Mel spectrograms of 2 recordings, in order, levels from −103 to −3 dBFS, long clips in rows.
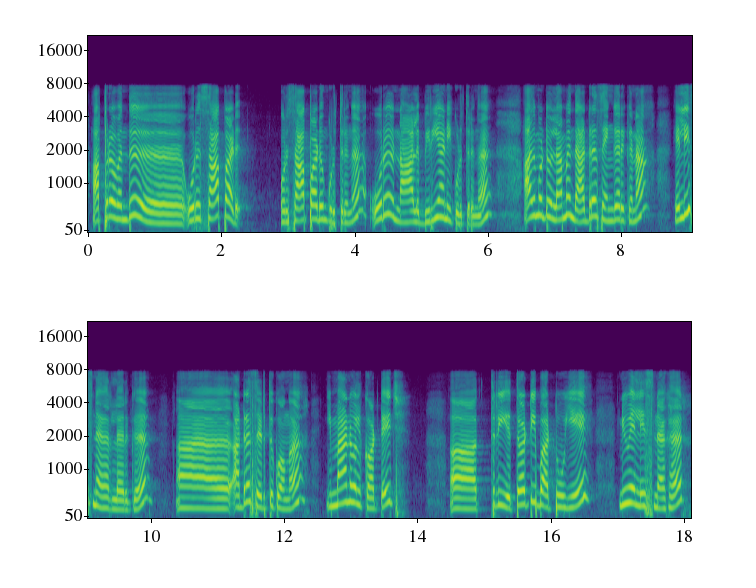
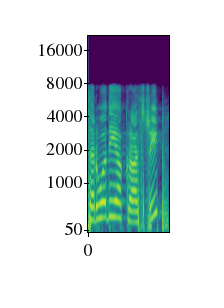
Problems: none marked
